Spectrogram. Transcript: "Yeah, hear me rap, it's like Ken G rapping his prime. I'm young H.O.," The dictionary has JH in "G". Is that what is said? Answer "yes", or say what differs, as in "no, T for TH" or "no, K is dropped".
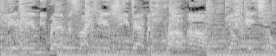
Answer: no, SH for JH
